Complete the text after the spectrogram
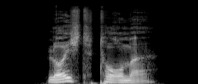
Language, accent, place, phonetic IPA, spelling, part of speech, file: German, Germany, Berlin, [ˈlɔɪ̯çtˌtʊʁmə], Leuchtturme, noun, De-Leuchtturme.ogg
- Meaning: dative singular of Leuchtturm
